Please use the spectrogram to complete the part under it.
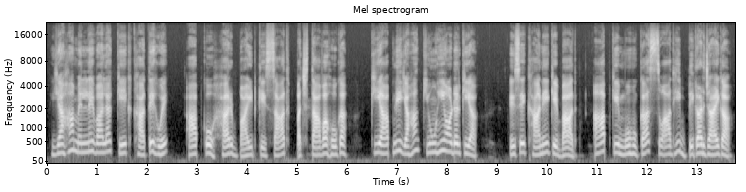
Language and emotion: Hindi, disgusted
